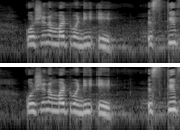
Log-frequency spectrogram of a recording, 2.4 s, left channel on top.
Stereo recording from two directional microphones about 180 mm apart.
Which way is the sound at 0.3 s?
10° right (ahead or behind).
